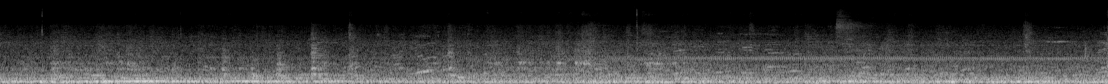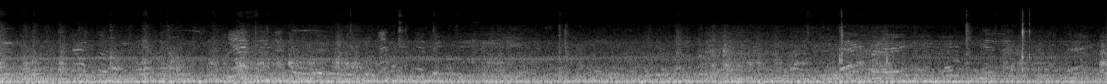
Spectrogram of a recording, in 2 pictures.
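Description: A crowd chatters steadily in the background outdoors.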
